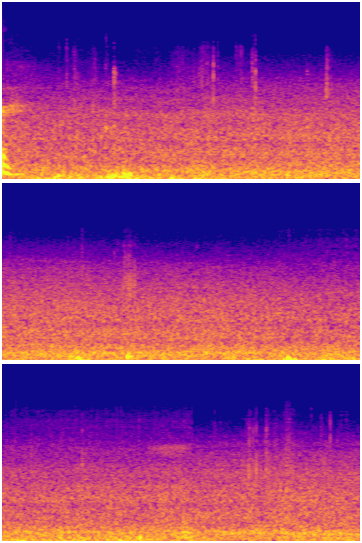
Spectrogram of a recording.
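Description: Steady, even rumble of a boat running slowly, with a few soft low thumps.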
